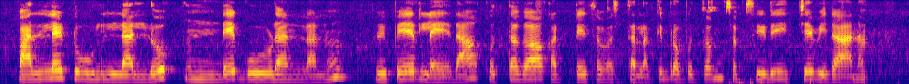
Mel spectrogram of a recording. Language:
Telugu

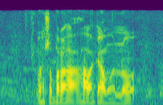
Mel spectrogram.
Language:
Icelandic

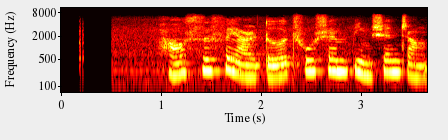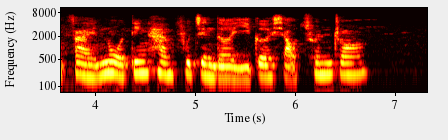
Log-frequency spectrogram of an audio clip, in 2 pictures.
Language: Chinese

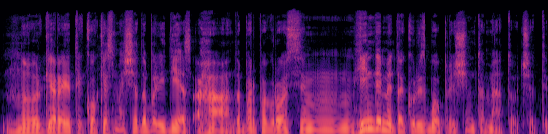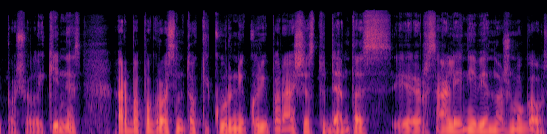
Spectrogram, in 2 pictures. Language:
Lithuanian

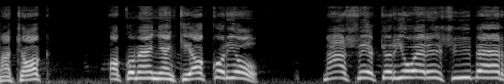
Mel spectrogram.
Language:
Hungarian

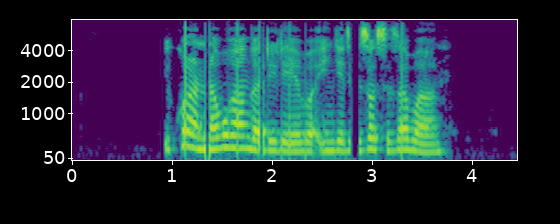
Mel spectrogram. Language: Kinyarwanda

